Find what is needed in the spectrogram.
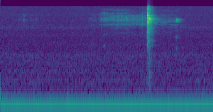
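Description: A plastic hair clip being handled close to the microphone: a soft rustle, then one sharp click as it snaps shut about three seconds in, followed by a fainter small click. A steady low hum runs underneath.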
